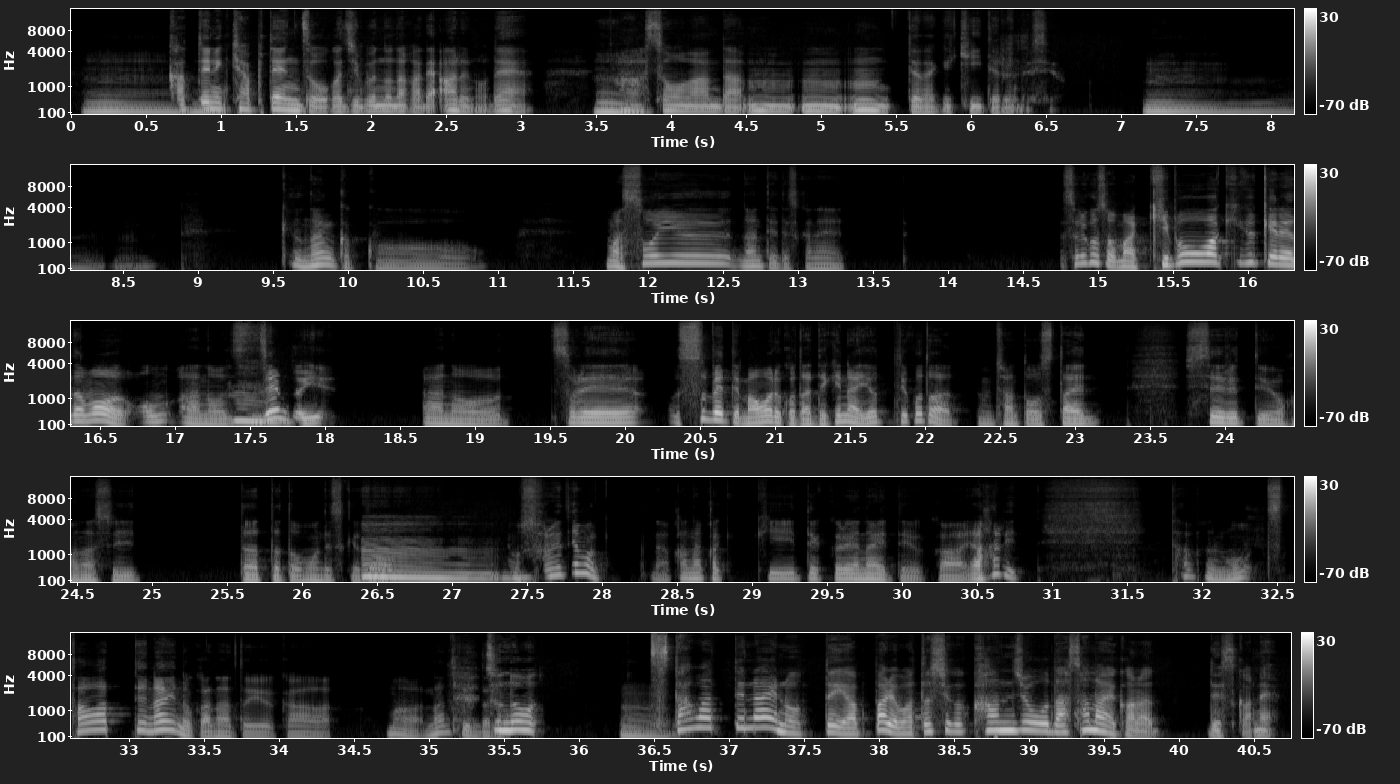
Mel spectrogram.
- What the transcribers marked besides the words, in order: static; other background noise; tapping
- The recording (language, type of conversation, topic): Japanese, advice, 感情を抑え続けた結果、心身ともに疲れている状態とはどのようなものですか？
